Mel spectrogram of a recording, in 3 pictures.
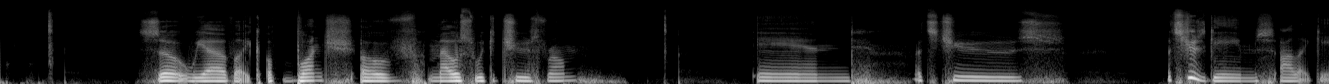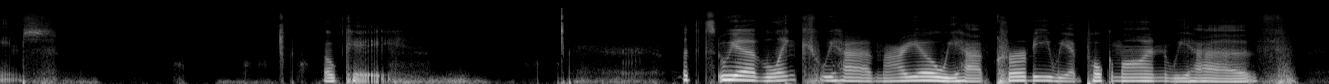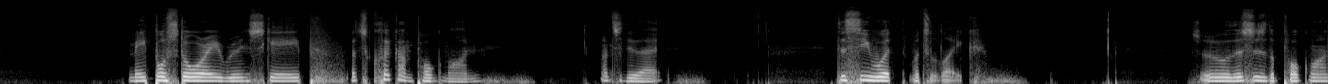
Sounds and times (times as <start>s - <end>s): Speech: 1.4s - 6.2s, 7.6s - 10.7s, 11.7s - 14.0s, 16.1s - 17.6s, 20.1s - 26.3s, 27.9s - 31.6s, 32.6s - 33.3s, 35.0s - 36.7s, 38.5s - 39.8s.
